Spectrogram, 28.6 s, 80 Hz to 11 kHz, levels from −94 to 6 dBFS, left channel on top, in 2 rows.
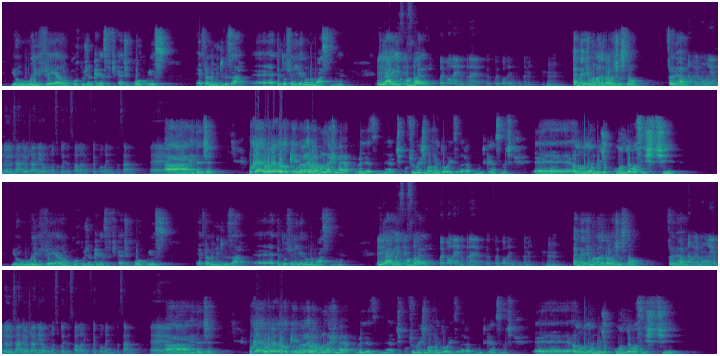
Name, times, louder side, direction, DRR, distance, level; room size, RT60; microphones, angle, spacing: voice 1, 0.2-3.3 3.9-6.8 7.5-8.5 11.4-12.7 13.3-13.8 17.6-18.6 19.3-27.8, left 4 dB, 60° left, 0.6 m, -30 dB
voice 2, 7.5-8.4 8.8-10.6 10.9-11.2 13.7-17.0 17.3-17.8 19.5-19.7, right 1 dB, 10° right, 1.2 m, -42 dB
16.5 x 7.5 x 4.1 m
head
